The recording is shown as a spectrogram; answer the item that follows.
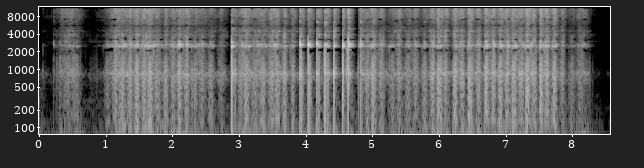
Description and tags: d100cuproll(GATE)
A 100-sided die (kind of like a golf ball with a few BBs inside) is swirling around in a coffee cup.The sound has been gated lightly for noise reduction.
dice, swirl, exotic, gated, rolling, coffee-cup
